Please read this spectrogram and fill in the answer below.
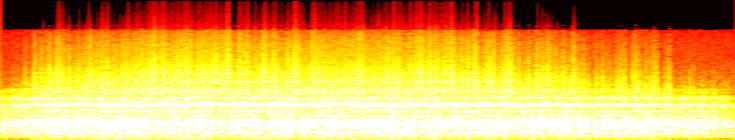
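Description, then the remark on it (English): Loud, steady roar of large idling bus engines at a bus terminal, a continuous droning hum with a pronounced tonal whine, filling the whole stretch without pause or voices. “The booths were too far from the field to pick up any motor sounds.”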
